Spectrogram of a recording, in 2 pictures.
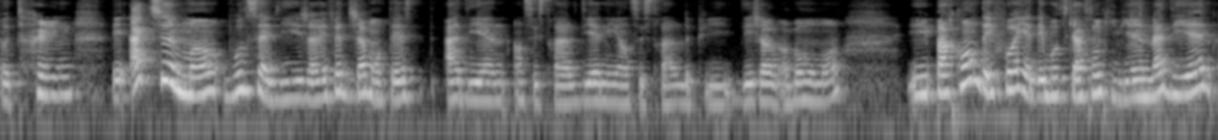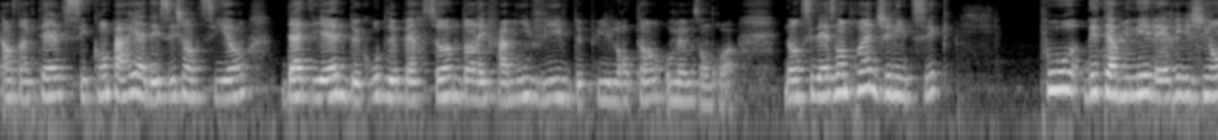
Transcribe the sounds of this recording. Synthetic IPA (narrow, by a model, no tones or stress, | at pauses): vət̪χiŋeʔak̚t̪ɥɛlmɑ̃vuləsavjeʒavɛfɛd̪eʒamɔ̃t̪ɛst̪̚ | ad̪eɛnɑ̰̃sɛst̪χald̪eɛneɑ̃sɛst̪χald̪əpɥid̪eʒaɛ̰̃bɔ̃mɔmɑ̃ | epaʁkɔ̃t̪χd̪efwailjad̪emɔt̪ivasjɔ̃kʲivjɛnlad̪eɛnɑ̰̃t̪ɑ̃kə̥t̪ɛlsɛkɔ̃paʁead̪ɛzeʃɑ̃t̪ijɑ̃ | d̪ad̪eɛnd̪əɡʁup̚d̪əpɛʁsɔnd̪ɑ̃lɛfamijvivd̪əpɥilɔ̃t̪ɑ̃omɛmzɑ̃d̪ʁwa̰d̪ɔ̃ksɛd̪ɛzɑ̃pχɛ̃t̪ʒenet̪ik | pʰuʁd̪et̪ɛʁminelɛʁeʒjɔ̃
